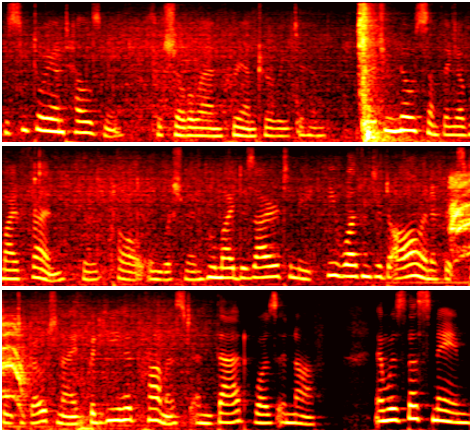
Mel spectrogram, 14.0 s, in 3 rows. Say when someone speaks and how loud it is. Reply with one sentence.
You can hear the talking from 0.0 to 12.5 s, at a steady volume; and briefly from 13.1 to 14.0 s.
